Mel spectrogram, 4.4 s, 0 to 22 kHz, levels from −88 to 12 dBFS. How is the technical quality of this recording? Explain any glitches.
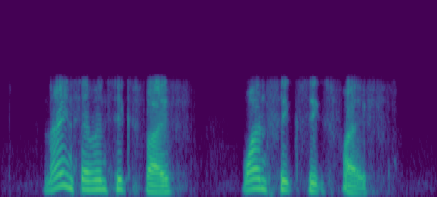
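Quality's pretty rough, down to one problem that runs the whole way through: heavy Opus voice compression. The band stops at about 4 kHz, so the speech sounds muffled and phone-like. The SILK coder's coarse excitation makes it hoarse and a bit robotic, which fits a very low bitrate of around 8 kbps.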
